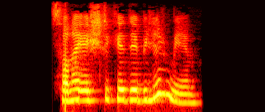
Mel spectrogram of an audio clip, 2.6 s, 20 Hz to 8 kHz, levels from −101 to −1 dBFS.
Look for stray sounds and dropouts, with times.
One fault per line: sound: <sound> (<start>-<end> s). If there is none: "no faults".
no faults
